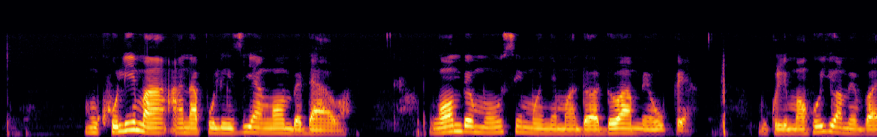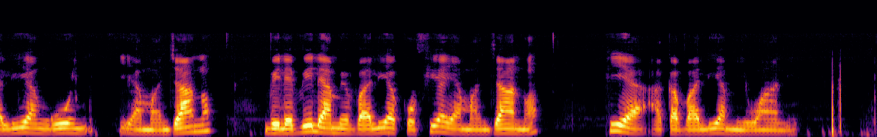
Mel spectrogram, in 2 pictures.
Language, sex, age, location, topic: Swahili, male, 18-24, Mombasa, agriculture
